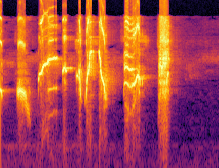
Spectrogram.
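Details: A female oriental magpie-robin calls the male, meant to draw out a captive male's song; about six quick, loud notes: a falling whistle, rising slurs and a final harsh chip, then silence.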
